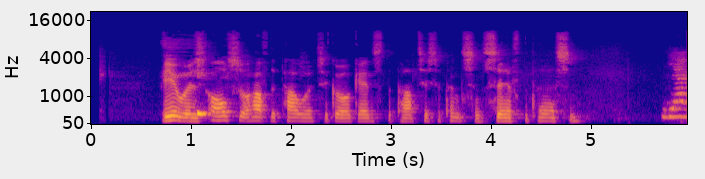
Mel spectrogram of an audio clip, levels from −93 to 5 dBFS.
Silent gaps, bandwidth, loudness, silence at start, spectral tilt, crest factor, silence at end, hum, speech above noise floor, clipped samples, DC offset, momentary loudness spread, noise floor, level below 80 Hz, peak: none; 10.5 kHz; -25 LUFS; 0.7 s; -5.5 dB/octave; 22 dB; 0 s; none; 44 dB; under 0.1%; under 0.1%; 18 LU; -69 dBFS; -80 dBFS; -4 dBFS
